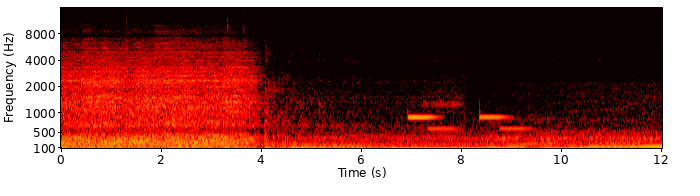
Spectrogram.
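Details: Audi A6 C8, third-generation 3.0 TDI diesel, idle before repair: light rattly clatter over low rumble, combined noise of a loose timing chain and worn camshaft sprockets; dealer had called it normal.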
